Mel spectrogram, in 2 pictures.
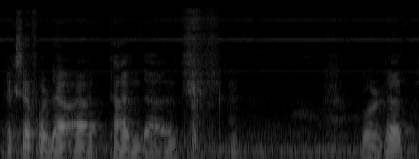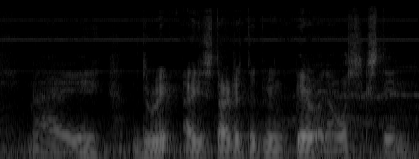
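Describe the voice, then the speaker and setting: Young man, 18, from Southeast Asia, non-native English speaker, frank and halting, stops to search for words; casual confessional monologue. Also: on the low side, flat delivery, a little mellow, slight background noise. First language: not English. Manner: halting, rambling, frank, self-correcting.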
